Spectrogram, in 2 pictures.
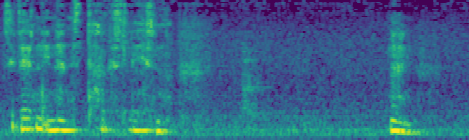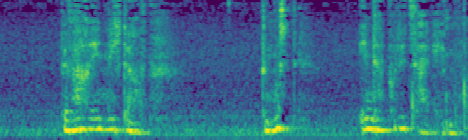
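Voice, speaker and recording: An actress playing a frightened, resigned mother in a German radio crime drama, speaking in a subdued, often breathy way. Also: sits low, takes it slowly, pauses often, a little mellow, slight background noise. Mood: despairing. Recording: studio radio drama with music.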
